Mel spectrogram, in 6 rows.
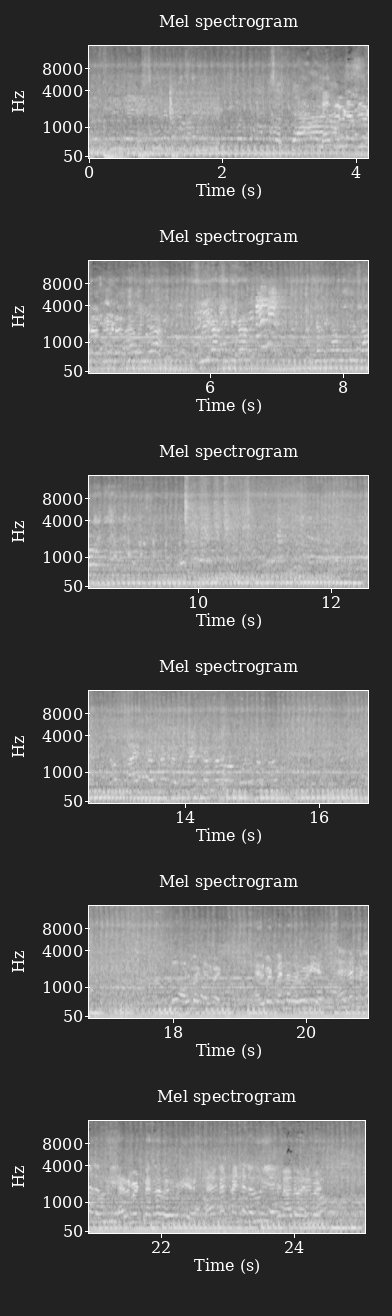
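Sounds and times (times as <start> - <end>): motorcycle engine idling: 0.0 - 25.0
people's voices: 0.0 - 25.0.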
